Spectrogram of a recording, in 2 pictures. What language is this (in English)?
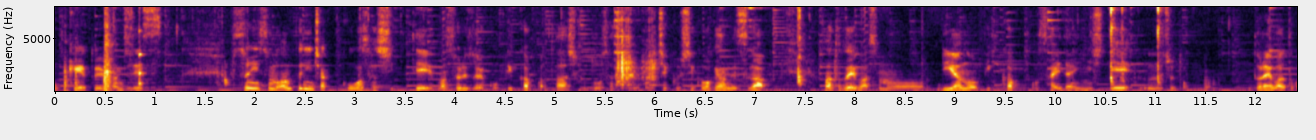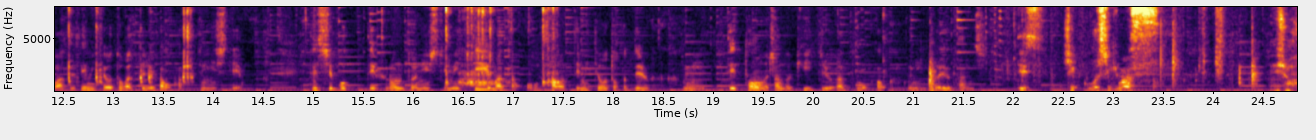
Japanese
